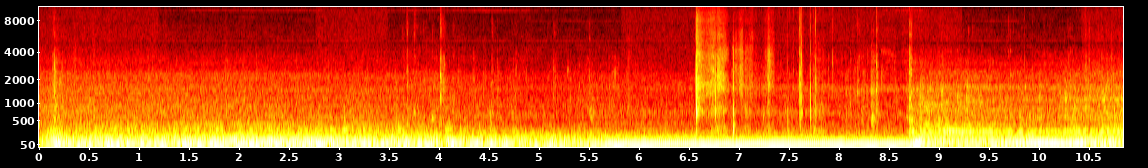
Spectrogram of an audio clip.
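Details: C6 car driving in gear once warmed up: steady deep rumble with a low drone that shifts with load. Not heard when revving stationary, and it goes away after idling a few minutes; source unknown.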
